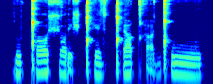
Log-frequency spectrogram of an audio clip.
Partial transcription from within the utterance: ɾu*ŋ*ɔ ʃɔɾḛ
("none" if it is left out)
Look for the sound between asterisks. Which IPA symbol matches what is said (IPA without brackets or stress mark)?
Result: ǃ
